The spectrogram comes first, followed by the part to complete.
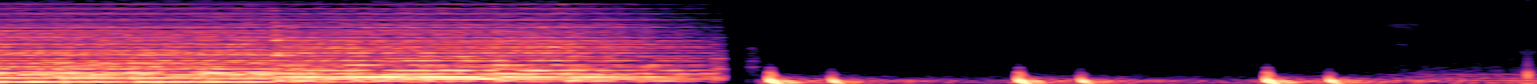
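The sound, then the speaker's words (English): A loud heartbeat thumps in three lub-dub pairs at a slow, steady pace, following a few seconds of dense, droning music that cuts off abruptly. “There's that heartbeat again, which obviously means it's back to part two of the live edition of”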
